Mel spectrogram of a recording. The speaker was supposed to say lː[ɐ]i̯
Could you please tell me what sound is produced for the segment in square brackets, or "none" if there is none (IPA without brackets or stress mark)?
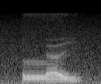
ɐ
